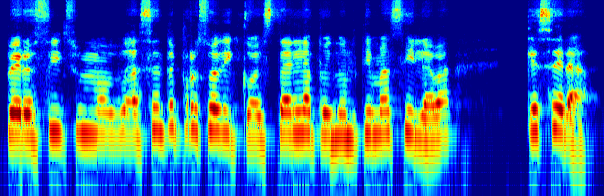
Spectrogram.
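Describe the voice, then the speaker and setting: A woman's voice: a little high, steady tone, brisk, dry recording. A woman teaching an online class, patiently explaining and often checking that her students follow. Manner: patient, asks frequent check questions. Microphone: computer mic on a video call.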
